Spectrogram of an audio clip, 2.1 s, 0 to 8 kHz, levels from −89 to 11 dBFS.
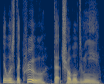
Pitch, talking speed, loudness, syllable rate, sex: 135 Hz, 200 wpm, -19 LUFS, 4.5 syllables/s, male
